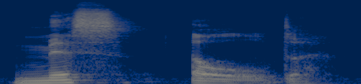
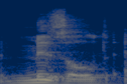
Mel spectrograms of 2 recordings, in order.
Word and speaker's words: misled: The linguist who coined the term measle named it for the mispronunciation of the word M-I-S-L-E-D as misled. Okay? As in mizzled, M-I-Z-Z-L-E-D. – Instead of misled. – Instead of misled. Have you ever been measled by the spelling of a word into thinking that it's pronounced differently? Like, say, misled is pronounced mizzled.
